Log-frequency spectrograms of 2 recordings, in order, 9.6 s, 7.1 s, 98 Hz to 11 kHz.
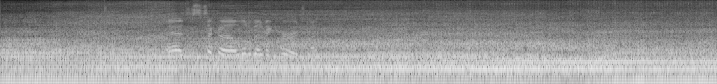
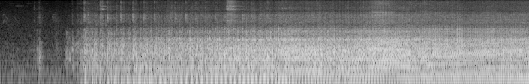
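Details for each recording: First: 22-inch push mower, a few years old and a little worn, spring bent slightly to run a touch faster: steady, even drone with a constant low hum, no knocks or surging; normal running. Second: Bolens 21-inch mower, Briggs & Stratton 500 series, built April 2012, bent shaft, governor spring missing: catches and climbs to a high, steady ungoverned scream with buzzy vibration; overspeeding at wide open throttle.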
